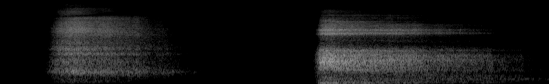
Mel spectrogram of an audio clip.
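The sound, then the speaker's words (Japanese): A person breathes deeply in two long, airy breaths: an inhale, then after a short pause a longer, stronger exhale, soft hissing air with no talk. “ほら、深呼吸。吸って、吐いて。”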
